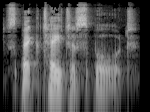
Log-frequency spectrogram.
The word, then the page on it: spectator sport: British English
